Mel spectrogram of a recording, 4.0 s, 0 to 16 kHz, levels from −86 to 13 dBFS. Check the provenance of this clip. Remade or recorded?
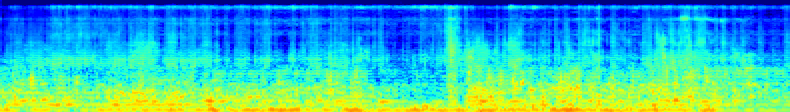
remade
